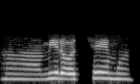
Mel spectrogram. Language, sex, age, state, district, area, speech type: Telugu, female, 18-30, Telangana, Nizamabad, urban, conversation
